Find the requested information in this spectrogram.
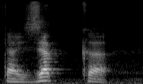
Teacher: Zai, huruf zai. Huruf zai itu ujung lidah keluar di antara gigi atas dan gigi bawah, dan desisnya itu terasa banget.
